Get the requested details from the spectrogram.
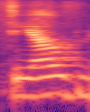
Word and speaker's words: Dalziel: And D.L.'s name is spelled Dalziel, so it's very confusing. But I used to watch the TV show, so I figured it out eventually.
